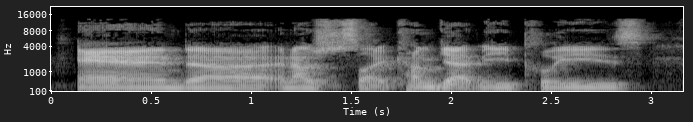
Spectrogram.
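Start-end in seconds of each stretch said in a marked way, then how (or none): 1.7-3.0 tearful, crying pleading voice. Retelling calling mom to be picked up: imitating own crying plea. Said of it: "I called my mom crying".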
